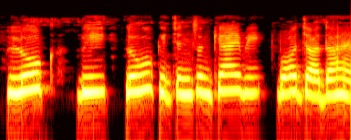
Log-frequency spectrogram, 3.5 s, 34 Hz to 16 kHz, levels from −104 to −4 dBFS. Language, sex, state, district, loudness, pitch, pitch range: Hindi, female, Uttarakhand, Uttarkashi, -17 LUFS, 275 Hz, 260-290 Hz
